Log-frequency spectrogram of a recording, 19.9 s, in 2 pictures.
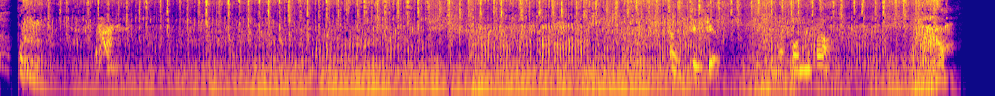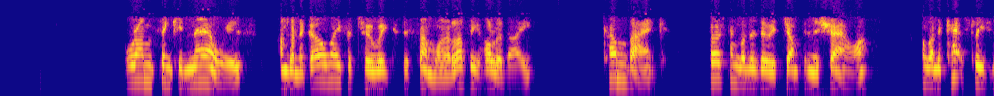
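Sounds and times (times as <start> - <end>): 
vocal rolled-tongue drum roll: 0.0 - 9.6
speech: 0.4 - 1.4, 7.9 - 8.6, 11.4 - 15.4, 16.0 - 19.8.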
